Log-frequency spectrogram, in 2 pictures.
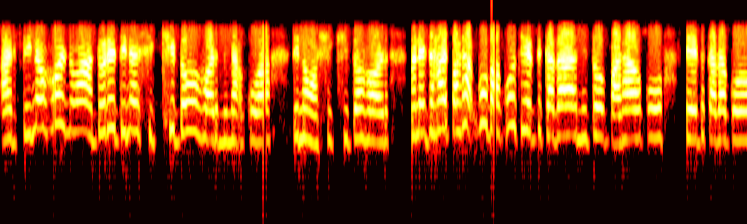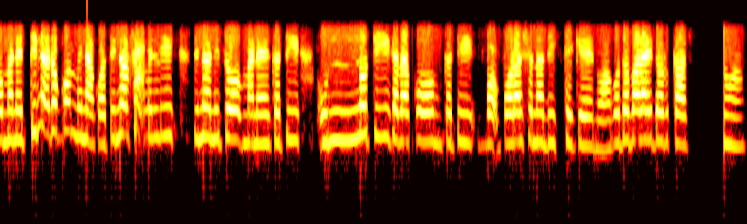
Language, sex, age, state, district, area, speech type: Santali, female, 18-30, West Bengal, Bankura, rural, conversation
